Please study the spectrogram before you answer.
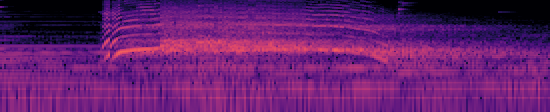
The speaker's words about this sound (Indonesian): Sampai akhirnya Sang kakak menoleh ke arahnya. Sorot matanya tajam dan tiba-tiba dia berteriak dengan keras.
